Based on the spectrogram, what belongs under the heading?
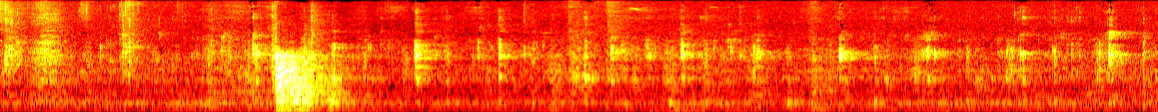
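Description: Close-up eating sounds of a person biting and chewing a crispy deep-fried corn dog: many small crunchy clicks and crackles, with one louder crunch about a second and a half in.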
